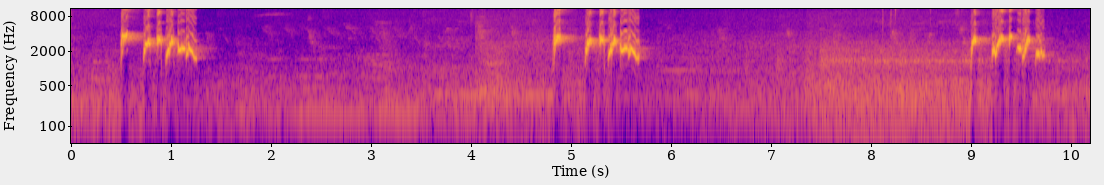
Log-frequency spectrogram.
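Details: Competition song of a red-whiskered bulbul, three evenly spaced phrases of fast, bright slurred whistles roughly four seconds apart, with quiet hiss between.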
